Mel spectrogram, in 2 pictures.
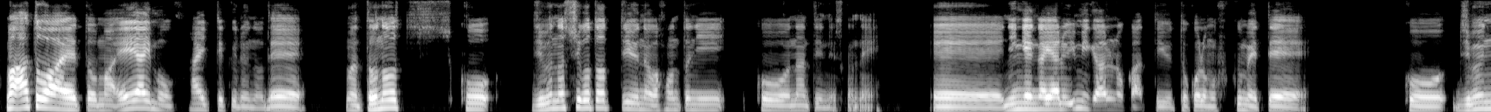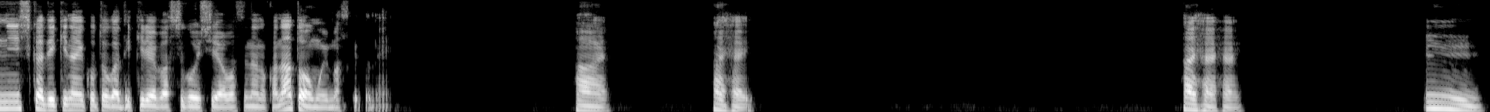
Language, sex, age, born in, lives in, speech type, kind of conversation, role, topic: Japanese, male, 20-24, Japan, Japan, conversation, unstructured, none, 10年後の自分はどうなっていたいですか？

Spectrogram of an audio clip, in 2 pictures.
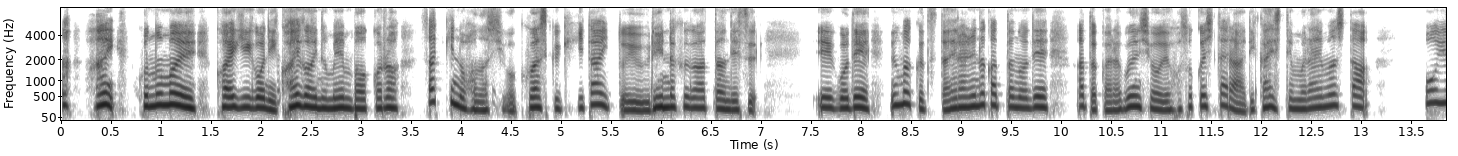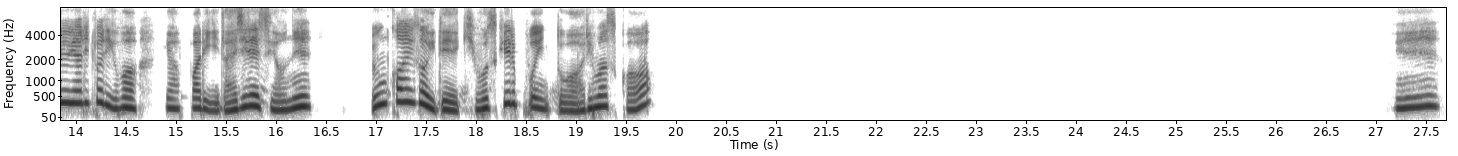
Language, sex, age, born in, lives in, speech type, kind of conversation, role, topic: Japanese, female, 25-29, Japan, Japan, read, expert-assistant, asker, 会社で『チームワーク』の考え方は国によってどう違うのでしょうか？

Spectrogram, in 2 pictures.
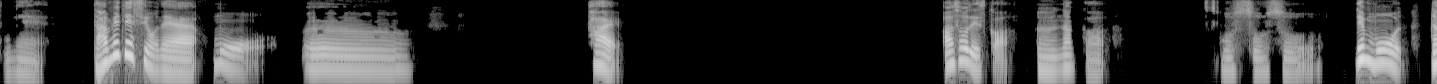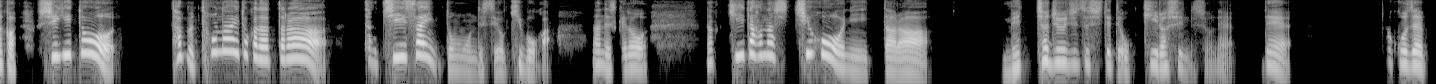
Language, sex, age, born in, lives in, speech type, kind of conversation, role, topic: Japanese, female, 45-49, Japan, Japan, conversation, unstructured, none, ジム通いが続かないのはなぜですか？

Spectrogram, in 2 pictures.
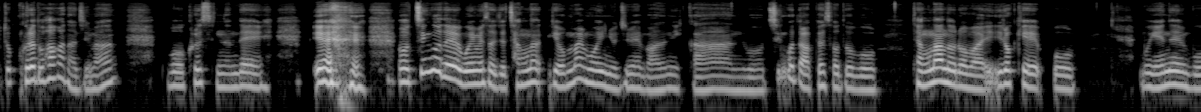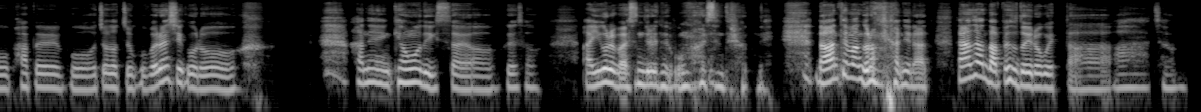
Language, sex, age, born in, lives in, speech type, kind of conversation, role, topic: Korean, female, 35-39, South Korea, Germany, conversation, advice, user, 남들 앞에서 비판을 받을 때 어떻게 침착하게 대응하면 좋을까요?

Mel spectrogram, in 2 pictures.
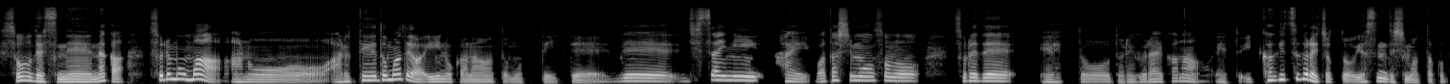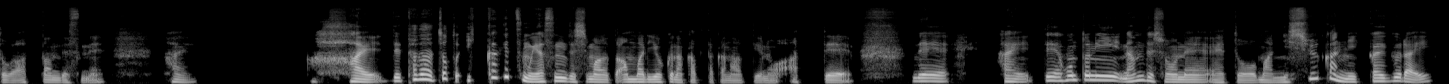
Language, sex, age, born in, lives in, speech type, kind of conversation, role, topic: Japanese, male, 25-29, Japan, Japan, conversation, podcast, guest, 習慣化するためにできる小さな工夫には、どんなものがありますか？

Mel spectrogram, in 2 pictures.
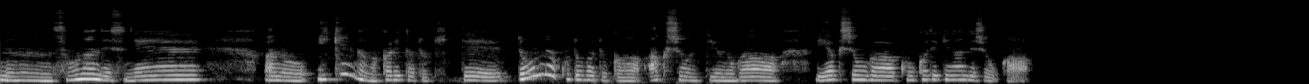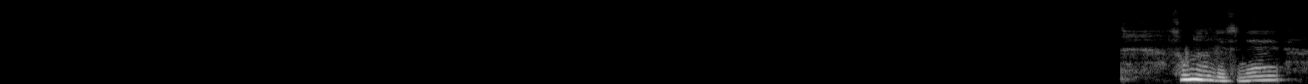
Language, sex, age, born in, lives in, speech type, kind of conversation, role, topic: Japanese, female, 50-54, Japan, Japan, read, expert-assistant, asker, 宗教が異なる人と集まるとき、どんな配慮が必要ですか？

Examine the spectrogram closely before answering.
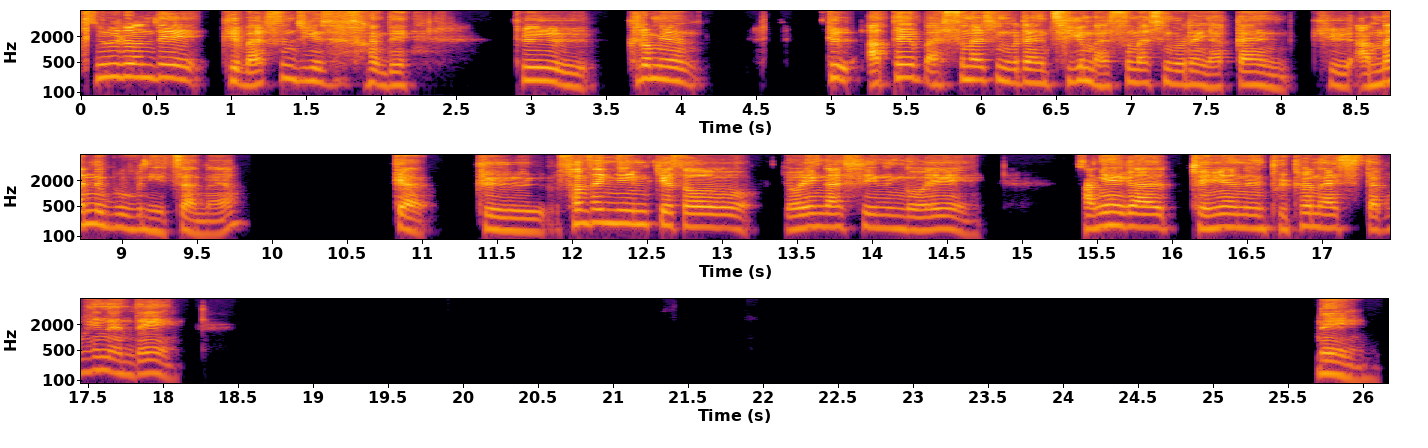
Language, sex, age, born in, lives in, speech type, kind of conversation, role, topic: Korean, male, 45-49, South Korea, United States, conversation, unstructured, none, 혼자 여행할 때 가장 걱정되는 점은 무엇인가요?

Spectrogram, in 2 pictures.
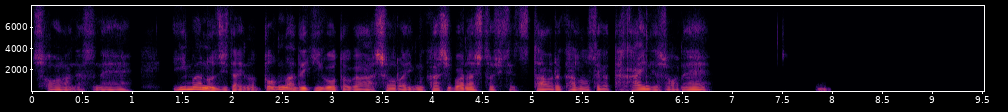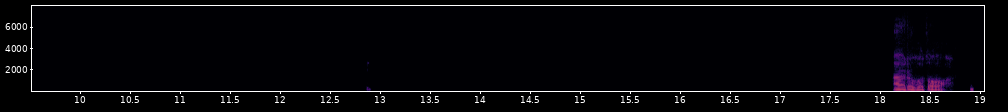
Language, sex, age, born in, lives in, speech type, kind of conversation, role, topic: Japanese, male, 55-59, Japan, Japan, read, expert-assistant, asker, 昔の物語でよく聞く「有名なエピソード」って、本当にあった話なんでしょうか？どこまで信じていいのか気になります。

